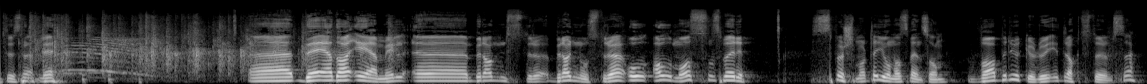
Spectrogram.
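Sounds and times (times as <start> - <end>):
speech: 0.0 - 1.2, 2.5 - 11.4
applause: 0.1 - 4.1.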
